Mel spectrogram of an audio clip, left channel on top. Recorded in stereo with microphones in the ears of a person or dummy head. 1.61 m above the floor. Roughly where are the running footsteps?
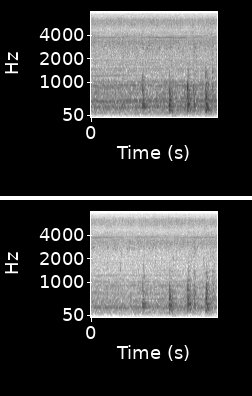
Left.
